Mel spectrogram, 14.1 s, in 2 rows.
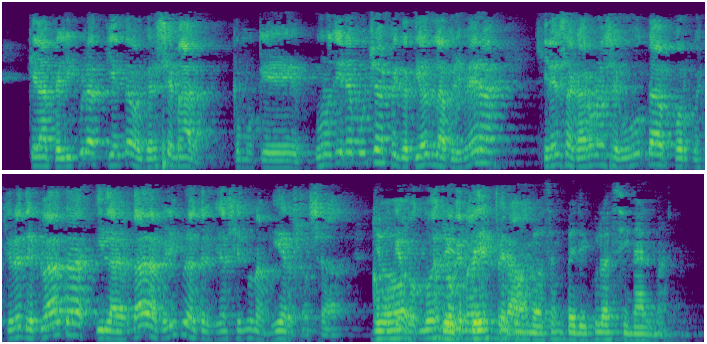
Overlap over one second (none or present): present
